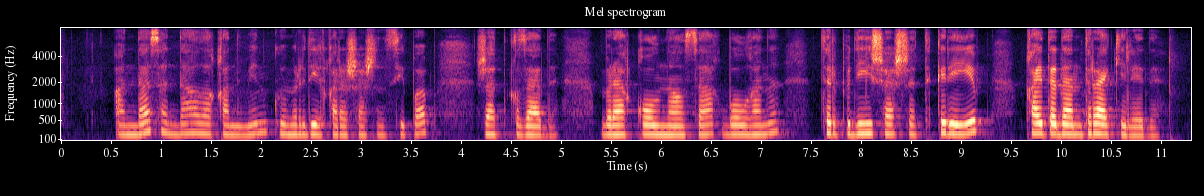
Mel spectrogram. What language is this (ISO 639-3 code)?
kaz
